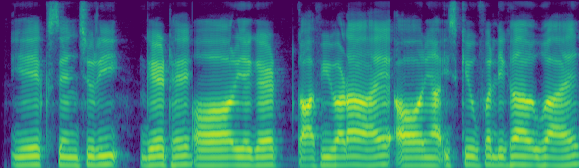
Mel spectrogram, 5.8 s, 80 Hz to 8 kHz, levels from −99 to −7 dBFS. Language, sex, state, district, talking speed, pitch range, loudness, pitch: Hindi, male, Uttar Pradesh, Etah, 185 wpm, 135-145 Hz, -20 LUFS, 140 Hz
